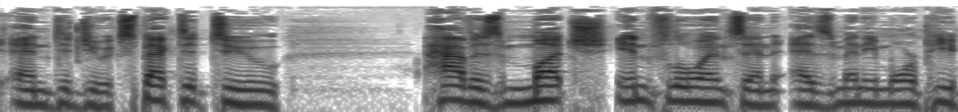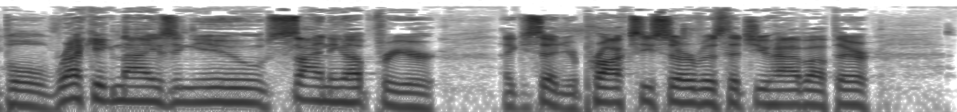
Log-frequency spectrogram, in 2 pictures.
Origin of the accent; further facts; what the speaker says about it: Southern California, United States; me growing up in Southern California and going to college in Southern California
